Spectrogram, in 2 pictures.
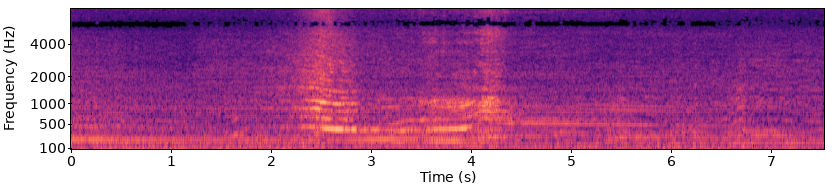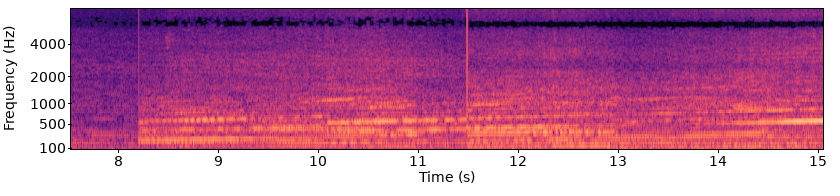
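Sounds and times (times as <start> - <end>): car engine revving in cabin: 8.2 - 15.0.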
